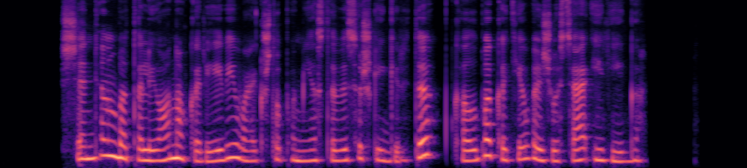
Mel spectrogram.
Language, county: Lithuanian, Alytus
